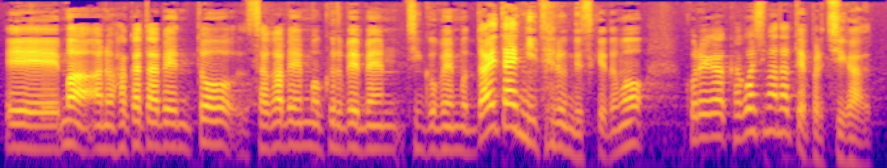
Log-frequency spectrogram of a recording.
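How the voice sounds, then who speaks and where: A man giving a public lecture, explaining in a measured way with many fillers and rhetorical questions to the audience. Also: medium pitch, expressive, fairly bright tone. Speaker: lecturer on archaeology.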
